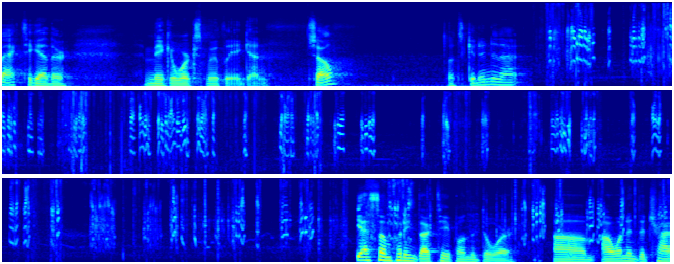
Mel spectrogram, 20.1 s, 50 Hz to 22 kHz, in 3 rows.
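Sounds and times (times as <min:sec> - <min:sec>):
duct tape ripping off roll: 0:05.4 - 0:20.0.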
